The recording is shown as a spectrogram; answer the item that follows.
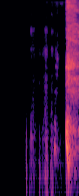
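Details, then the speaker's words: Adult coughing once during a recording: a single abrupt cough after a few soft clicks and mouth noises in a quiet small room. "Excuse me. Sorry about the cough, but did you hear that?"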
